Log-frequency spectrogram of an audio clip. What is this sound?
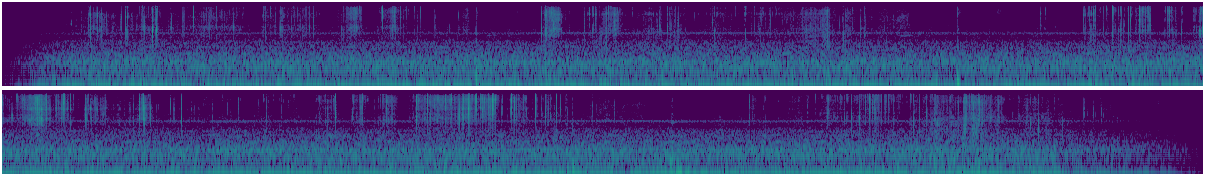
the sound of shaving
